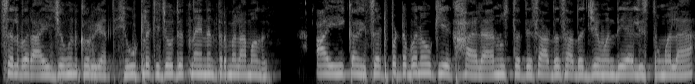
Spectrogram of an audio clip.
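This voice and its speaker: A woman's voice: high-pitched, flat delivery, a little fast, a little mellow, natural voice. A woman voicing a weary young new mother, complaining and pleading to her own mother in a cartoon story. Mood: tired.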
